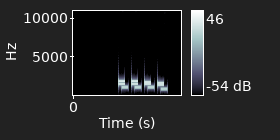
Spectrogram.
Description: Multi-frequency trunk signalling (R2, with the far end's replies), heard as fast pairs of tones, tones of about 130 ms. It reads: 8852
